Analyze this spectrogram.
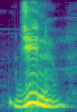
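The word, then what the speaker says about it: djinn: Then came the जिन, है ना, ये जिन लिखा हुआ है, डी यहाँ पर साइलेंट है, ठीक है।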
